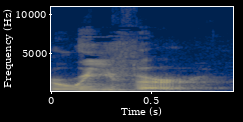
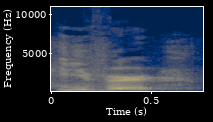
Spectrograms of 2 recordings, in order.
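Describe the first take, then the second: First: The first sound is an English r sound. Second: The first sound is a breathy h-like sound. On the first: The speaker calls it right. "Quando a palavra em inglês começar com R, esse vai ser o som" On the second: The speaker calls it wrong. "esse som aqui seria muito parecido com o som que eu tenho aqui em cima"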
